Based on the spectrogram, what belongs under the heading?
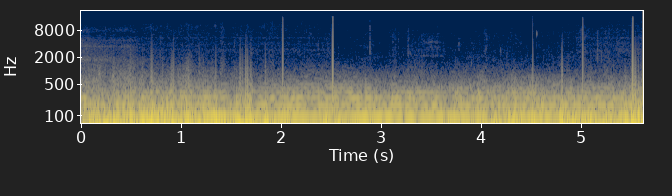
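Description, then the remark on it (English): A sand avalanche sliding down the side of a sand dune gives off a loud, steady low drone, a deep throbbing hum with layered tones caused by the vibrations of the tumbling sand, broken by a few faint ticks and no voices. “That's actually a sand avalanche, would you believe? That's caused by the vibrations of all the sand molecules moving as they tumble down the side of a sand dune.”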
